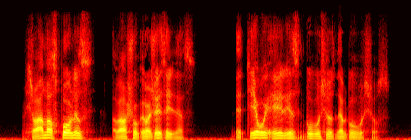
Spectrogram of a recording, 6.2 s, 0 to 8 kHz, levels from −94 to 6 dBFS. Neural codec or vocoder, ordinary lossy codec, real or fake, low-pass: autoencoder, 22.05 kHz, a latent of 192 numbers a frame, VITS, trained on many speakers; AAC, 48 kbps; fake; 7.2 kHz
